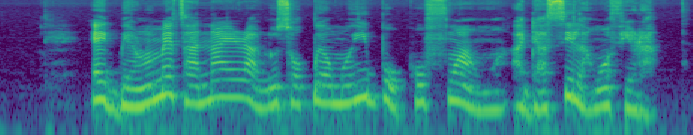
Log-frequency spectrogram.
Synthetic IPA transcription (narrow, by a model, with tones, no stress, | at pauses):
ɛ˦˨ɡ͡bɛ˨ɾ̃ũ˧˦mɛ˦˨ta˧nã˦i˦ɾa˦˨lo˨˦sɔ˧k͡pe˦ɔ˧mɔ̃˧i˦bo˦˨ko˦fũ˦a˦˨w̃ɔ̃˧a˨da˨˦si˦˨la˨w̃ɔ̃˨˦˨fi˧ɾa˧˨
